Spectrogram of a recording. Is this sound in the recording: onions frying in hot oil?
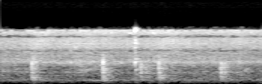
yes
